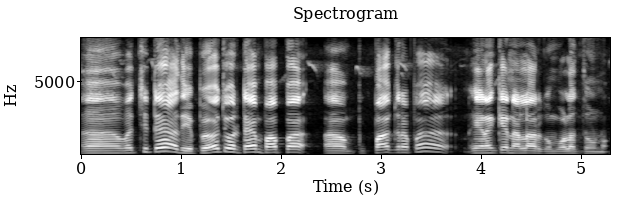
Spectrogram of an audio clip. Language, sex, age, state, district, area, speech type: Tamil, male, 18-30, Tamil Nadu, Kallakurichi, urban, spontaneous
